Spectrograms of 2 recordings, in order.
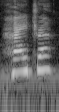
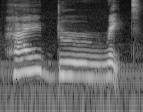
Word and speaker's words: Hydr-8: gonna try this out this is vegamore Hydra no hydrate hydrates hydrates spelled like this leave-in conditioner made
